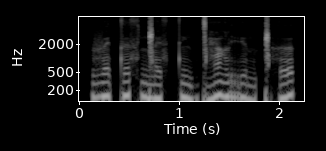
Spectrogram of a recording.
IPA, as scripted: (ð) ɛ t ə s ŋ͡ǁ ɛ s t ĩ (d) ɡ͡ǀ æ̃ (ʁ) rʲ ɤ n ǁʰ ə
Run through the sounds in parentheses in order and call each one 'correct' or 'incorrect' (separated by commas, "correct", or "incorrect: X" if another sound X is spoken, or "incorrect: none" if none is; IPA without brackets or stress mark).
incorrect: v, correct, correct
